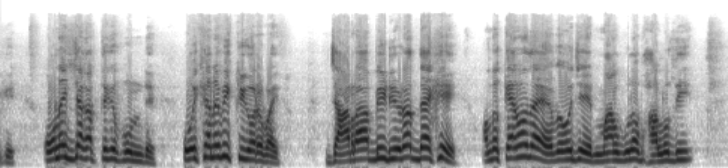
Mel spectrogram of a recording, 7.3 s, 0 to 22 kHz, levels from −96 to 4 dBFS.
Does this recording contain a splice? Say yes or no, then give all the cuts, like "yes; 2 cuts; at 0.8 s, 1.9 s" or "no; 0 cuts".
no; 0 cuts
